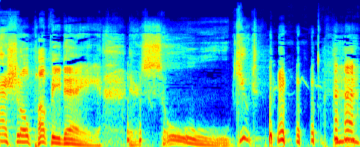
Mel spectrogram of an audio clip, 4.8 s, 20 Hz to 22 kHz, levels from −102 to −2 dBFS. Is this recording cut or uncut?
cut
